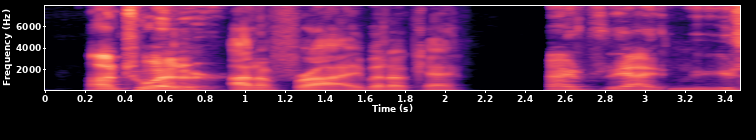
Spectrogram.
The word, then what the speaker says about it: Frey: Your girl, Autumn Frey, on Twitter. Autumn Fry, but okay. You say it how you want to say it. I jokingly say it Frey because it's spelled that way.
